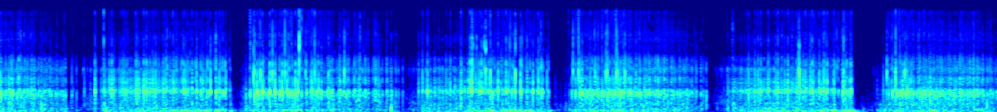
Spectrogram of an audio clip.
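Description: Long glossy nails scratch across the dense, soft bristles of a round, flat, lavender silicone face scrubber pad laid over a microphone. The result is a dense, crackling, rustling scratch with a muffled midrange body, played in repeated sweeps separated by brief pauses.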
